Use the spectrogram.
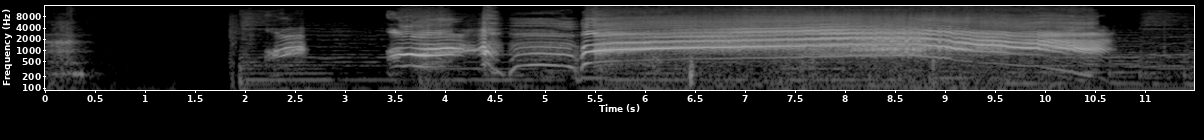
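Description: A video game character from Dies irae lets out a long, loud scream that rises and holds for several seconds after shorter anguished cries, set over quiet background music.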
